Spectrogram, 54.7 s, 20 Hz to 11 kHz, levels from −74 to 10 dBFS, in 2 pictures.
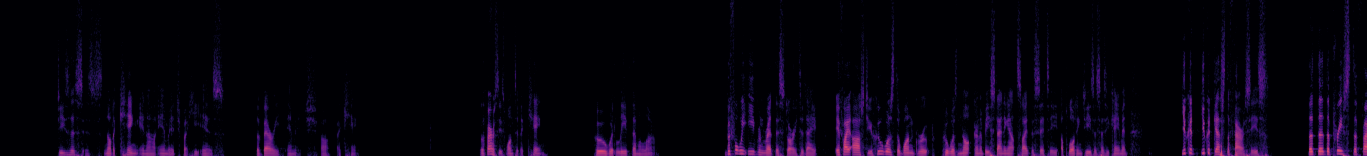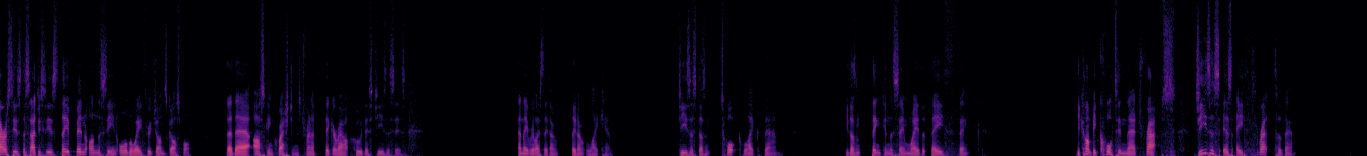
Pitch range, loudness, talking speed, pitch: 110-140 Hz, -34 LUFS, 145 wpm, 115 Hz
